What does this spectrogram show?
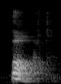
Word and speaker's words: porte: Verán acá, verán aquí, niños, que la E final no se pronuncia. La E final indica que está en género femenino y no se pronuncia. Por ejemplo, acá dice porte, acaba en vocal E y esa E es muda, no lo vas a pronunciar. Vas a decir porte.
